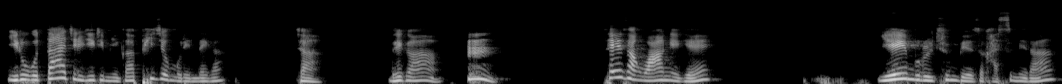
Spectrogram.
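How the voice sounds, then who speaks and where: A woman pastor preaching a sermon, asking rhetorical questions and answering them, scolding and rising to near-shouts on key points. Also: on the low side, expressive, takes it slowly, long pauses, lo-fi sound. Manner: emphatic preaching with rhetorical questions and call-and-response "예".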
